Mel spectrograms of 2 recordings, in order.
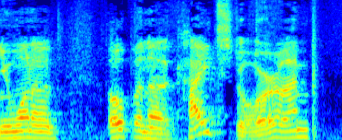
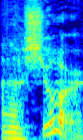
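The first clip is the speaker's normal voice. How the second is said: lacking enthusiasm, quieter; 2 semitones lower, 5 dB quieter than usual. Answering whether you're okay with her going to college: unenthusiastic. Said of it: "You don't sound very enthusiastic".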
